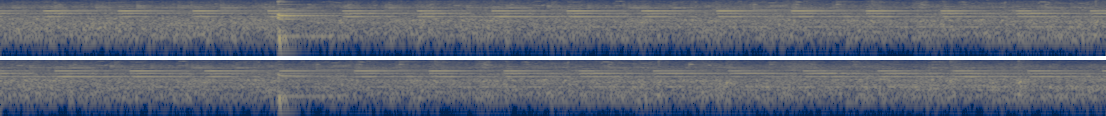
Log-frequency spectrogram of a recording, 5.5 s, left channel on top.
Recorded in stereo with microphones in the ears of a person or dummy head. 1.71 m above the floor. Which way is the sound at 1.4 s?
50° left (ahead or behind).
